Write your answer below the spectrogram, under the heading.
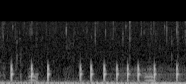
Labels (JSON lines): {"label": "biophony, knock croak", "recorder": "SoundTrap 300"}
